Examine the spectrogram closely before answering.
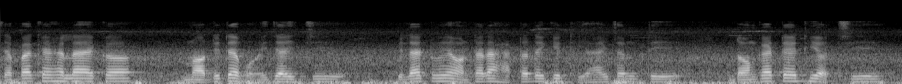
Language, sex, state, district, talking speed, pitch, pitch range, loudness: Odia, male, Odisha, Khordha, 105 wpm, 125 Hz, 110-140 Hz, -19 LUFS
